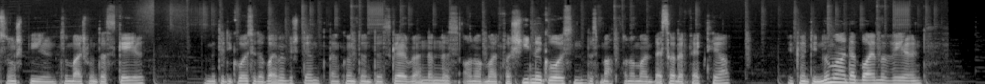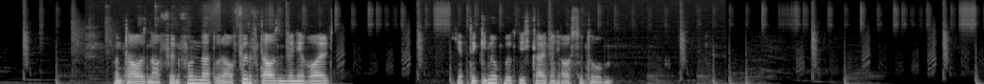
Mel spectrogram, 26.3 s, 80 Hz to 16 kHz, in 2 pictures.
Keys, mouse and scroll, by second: 0.9 click, 5.1-6.9 drag, 7.8-11.6 drag, 13.4 click, 15.0-16.8 drag, 17.0-20.4 drag, 19.4 KP_0, 21.6-24.3 drag, 22.8 KP_0.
